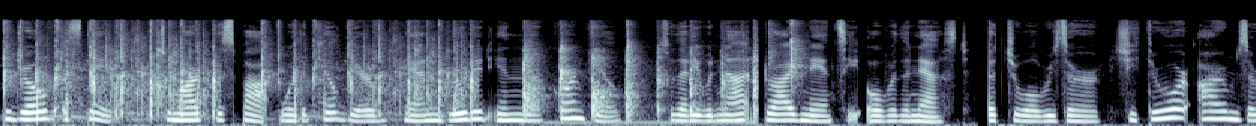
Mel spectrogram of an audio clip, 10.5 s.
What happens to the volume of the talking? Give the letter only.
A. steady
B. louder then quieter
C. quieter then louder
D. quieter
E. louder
A.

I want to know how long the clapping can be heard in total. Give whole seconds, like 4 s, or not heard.
7 s.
